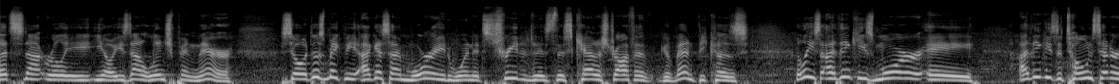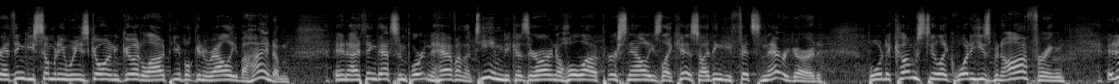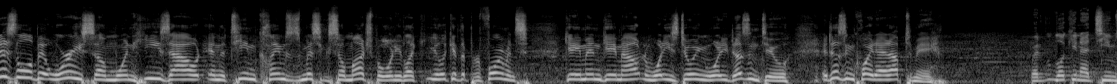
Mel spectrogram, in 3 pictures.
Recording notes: For the first time, we recorded in front of a live audience.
